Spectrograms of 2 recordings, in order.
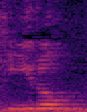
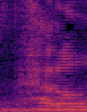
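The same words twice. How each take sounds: First: It is not said like the bike part. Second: It is said like the bike part.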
